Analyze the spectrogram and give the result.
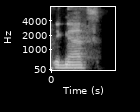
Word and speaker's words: Ignatz: Ignatz.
